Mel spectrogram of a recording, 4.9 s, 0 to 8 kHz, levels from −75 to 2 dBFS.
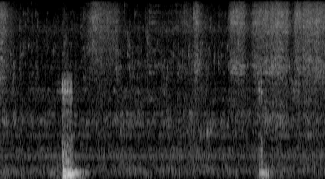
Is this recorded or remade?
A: remade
